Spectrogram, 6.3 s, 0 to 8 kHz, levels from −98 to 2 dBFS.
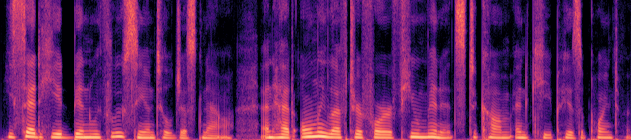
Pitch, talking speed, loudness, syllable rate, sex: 175 Hz, 240 wpm, -18 LUFS, 5.4 syllables/s, female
